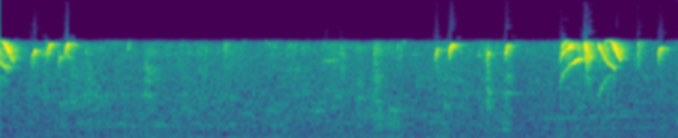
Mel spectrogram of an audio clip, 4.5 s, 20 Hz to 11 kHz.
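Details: European goldfinches in a 2016 breeding aviary: sharp, high chirps opening the stretch, a quieter pause, then a cluster of ringing, slurred twitters near the end.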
